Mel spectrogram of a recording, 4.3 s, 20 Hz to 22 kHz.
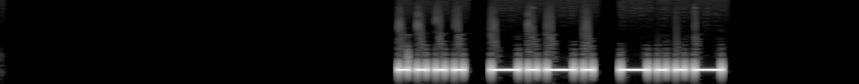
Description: Morse code, heard as a keyed tone, about 26 wpm, 700 Hz. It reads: HCX
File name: Speed-Racing - Three Letter-Number Combinations - 22wpm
